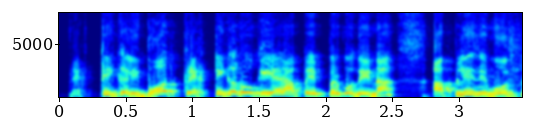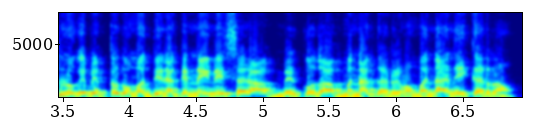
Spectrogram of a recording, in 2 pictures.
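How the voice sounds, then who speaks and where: High-voiced man teaching exam prep. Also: a little mellow. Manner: conversational, addresses students as friends, asks and answers own questions. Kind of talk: online lecture.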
